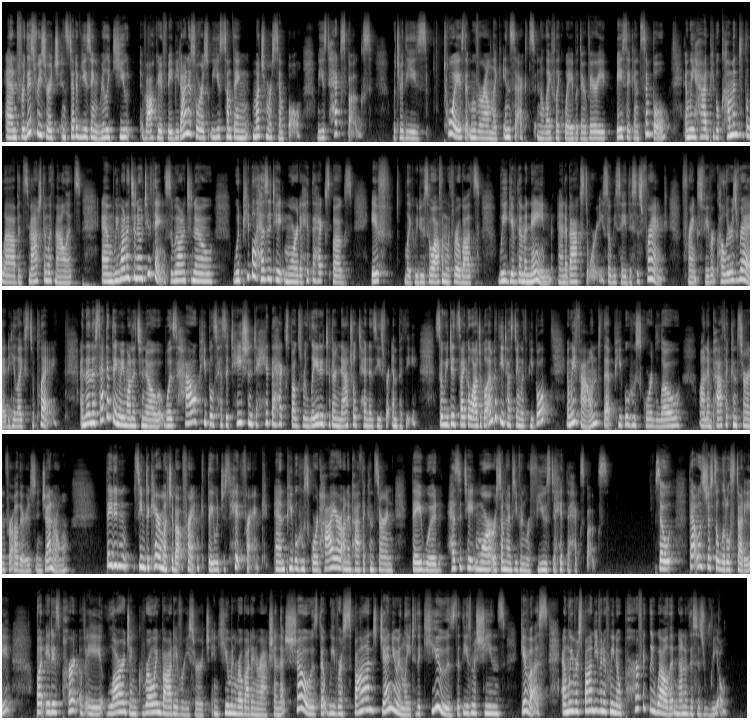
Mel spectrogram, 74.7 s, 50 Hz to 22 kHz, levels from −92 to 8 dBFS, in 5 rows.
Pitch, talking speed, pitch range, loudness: 205 Hz, 195 wpm, 185-240 Hz, -18 LUFS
